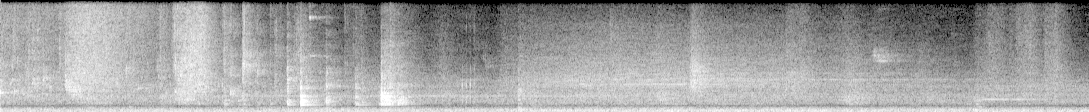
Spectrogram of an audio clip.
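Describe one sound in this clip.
Water sprays from a shower head and splashes.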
